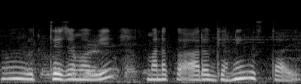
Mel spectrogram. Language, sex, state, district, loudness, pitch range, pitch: Telugu, female, Telangana, Nalgonda, -18 LUFS, 225-265 Hz, 240 Hz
